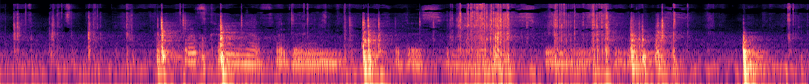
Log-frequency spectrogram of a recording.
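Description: Playing cards riffle and flutter as a deck is shuffled by hand.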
